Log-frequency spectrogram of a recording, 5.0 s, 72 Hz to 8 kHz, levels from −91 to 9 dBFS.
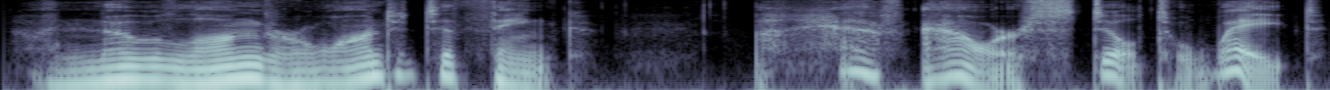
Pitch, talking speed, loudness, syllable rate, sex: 120 Hz, 145 wpm, -18 LUFS, 3.5 syllables/s, male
